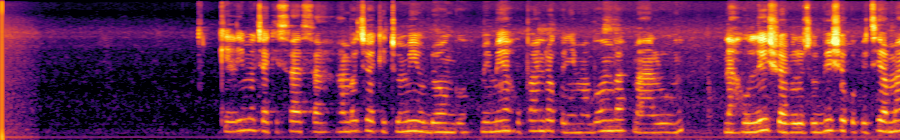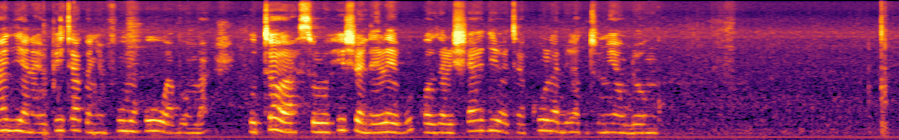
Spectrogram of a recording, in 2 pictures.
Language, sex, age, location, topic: Swahili, female, 18-24, Dar es Salaam, agriculture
